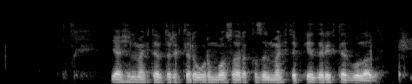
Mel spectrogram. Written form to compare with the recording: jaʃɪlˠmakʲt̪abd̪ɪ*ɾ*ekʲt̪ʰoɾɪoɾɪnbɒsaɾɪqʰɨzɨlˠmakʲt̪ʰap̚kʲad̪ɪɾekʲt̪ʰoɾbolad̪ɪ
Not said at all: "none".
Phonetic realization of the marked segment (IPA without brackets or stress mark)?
ɾ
